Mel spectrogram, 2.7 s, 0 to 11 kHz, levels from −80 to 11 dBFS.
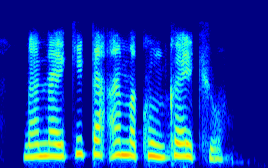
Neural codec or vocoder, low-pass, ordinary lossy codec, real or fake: codec, 16 kHz, 1 kbps, FreqCodec, larger model; 7.2 kHz; Opus, 32 kbps; fake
